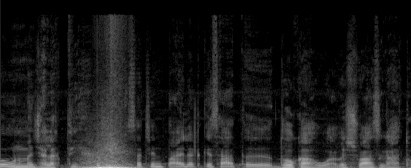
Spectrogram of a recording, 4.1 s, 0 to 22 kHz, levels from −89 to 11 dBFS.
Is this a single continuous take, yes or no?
no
